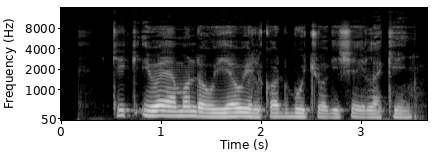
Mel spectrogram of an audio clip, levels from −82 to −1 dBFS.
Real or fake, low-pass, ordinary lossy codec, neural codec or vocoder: real; 14.4 kHz; none; none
